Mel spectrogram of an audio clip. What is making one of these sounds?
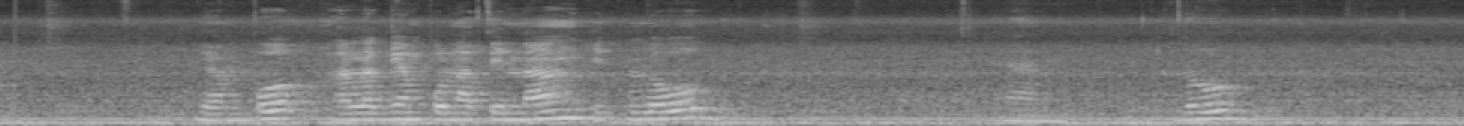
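A woman speaks briefly and calmly close by.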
